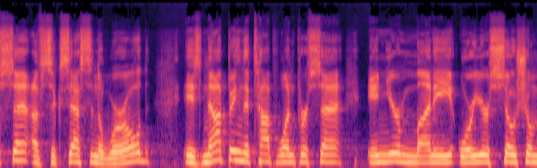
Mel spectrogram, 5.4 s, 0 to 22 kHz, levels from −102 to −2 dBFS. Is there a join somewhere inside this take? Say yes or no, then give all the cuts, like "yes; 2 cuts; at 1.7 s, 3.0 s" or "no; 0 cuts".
no; 0 cuts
